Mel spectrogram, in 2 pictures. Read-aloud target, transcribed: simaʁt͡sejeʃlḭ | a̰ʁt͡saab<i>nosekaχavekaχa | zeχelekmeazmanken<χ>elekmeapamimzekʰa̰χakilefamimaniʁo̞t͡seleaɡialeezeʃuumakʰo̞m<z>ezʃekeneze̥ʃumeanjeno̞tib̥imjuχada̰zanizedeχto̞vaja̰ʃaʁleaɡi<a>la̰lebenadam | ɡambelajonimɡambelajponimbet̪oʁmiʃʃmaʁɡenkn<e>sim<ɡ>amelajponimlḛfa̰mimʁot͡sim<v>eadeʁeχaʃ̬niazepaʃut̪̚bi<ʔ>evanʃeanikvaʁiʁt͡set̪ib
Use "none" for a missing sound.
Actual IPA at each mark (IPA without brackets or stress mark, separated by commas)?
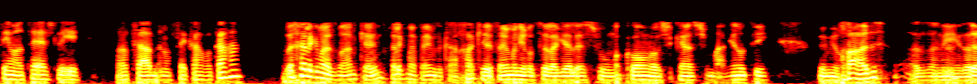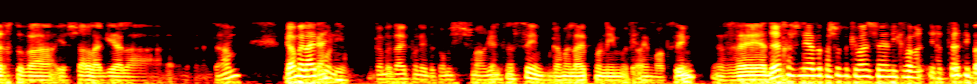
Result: e, χ, v, a, a, ɡ, v, k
